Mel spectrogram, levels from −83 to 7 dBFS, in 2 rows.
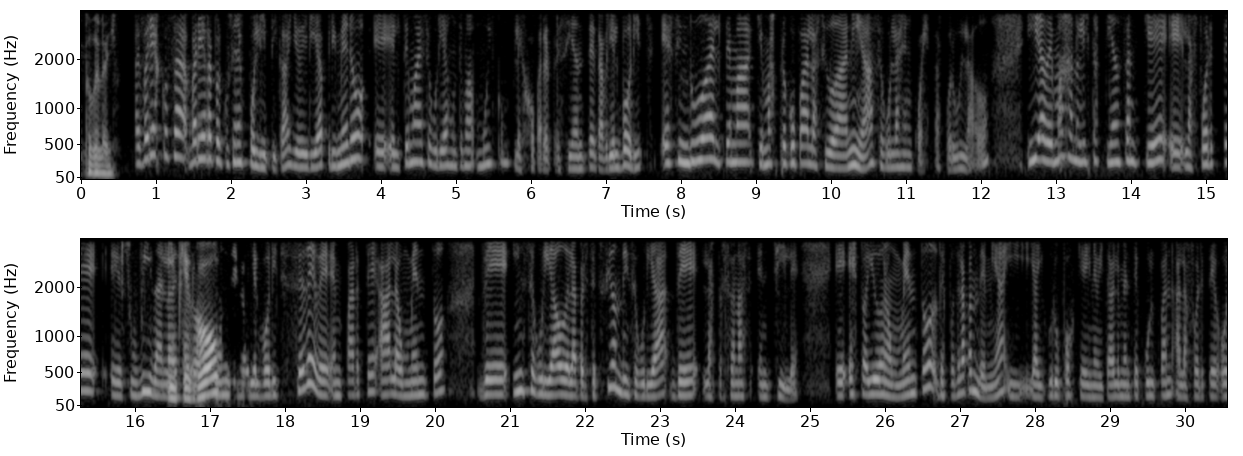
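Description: At 16.19 to 16.32 s the speech dips slightly. A deeper cut follows from 16.82 to 17.57 s, where the level falls by roughly 20 dB and the speech nearly vanishes. The likely cause is speech suppressed in double talk. The echo canceller heard both sides at once and could not tell this talker from loudspeaker echo, so it turned everything down. The band stays narrow throughout, with nothing above 4 kHz, which fits a telephone-grade call codec.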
